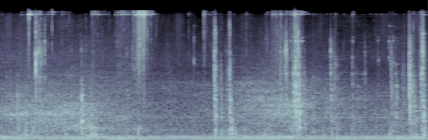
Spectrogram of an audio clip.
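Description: Steel tow chain clinking and rattling as it is fed down through a bus's frame, with a handful of short, sharp metal clanks over a steady low engine hum.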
